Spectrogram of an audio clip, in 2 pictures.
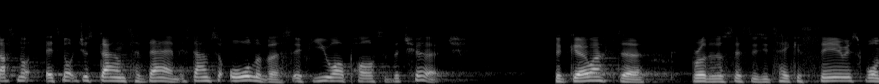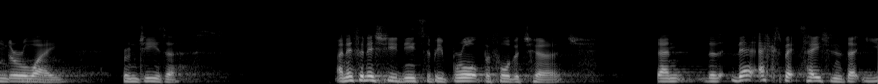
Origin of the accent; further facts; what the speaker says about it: United Kingdom; I don't want to try and, as a British person, cross that line where their private life is their private life.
